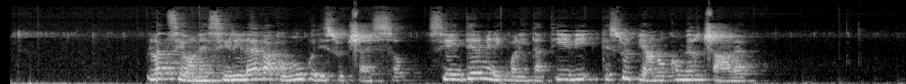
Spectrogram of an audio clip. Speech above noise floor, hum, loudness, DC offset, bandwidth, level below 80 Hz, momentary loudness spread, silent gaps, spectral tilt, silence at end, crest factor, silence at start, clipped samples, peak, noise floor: 32 dB; none; -12 LUFS; under 0.1%; 16.5 kHz; -42 dBFS; 12 LU; none; -3.5 dB/octave; 0.9 s; 16 dB; 0.1 s; under 0.1%; 0 dBFS; -46 dBFS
